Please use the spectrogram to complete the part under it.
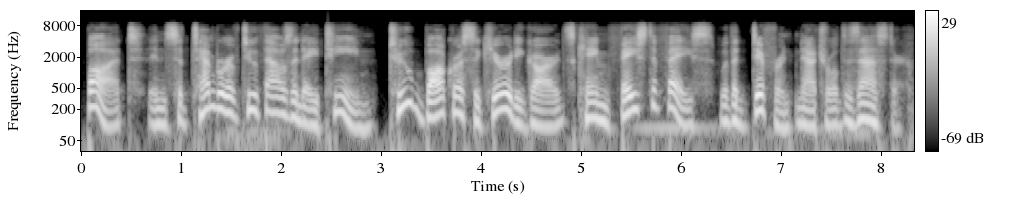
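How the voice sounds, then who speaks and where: Guy doing scripted video voiceover, really animated pitch, dry close sound. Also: normal speed, hardly any pauses, no echo. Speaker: narrator of a viral video compilation. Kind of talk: scripted narration.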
